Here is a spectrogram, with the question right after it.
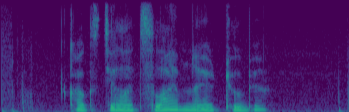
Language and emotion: Russian, neutral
